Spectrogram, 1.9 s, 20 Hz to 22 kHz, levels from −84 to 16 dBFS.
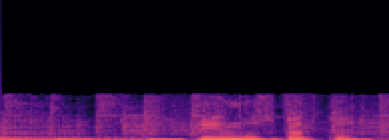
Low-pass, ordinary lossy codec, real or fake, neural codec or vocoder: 7.2 kHz; none; fake; codec, 16 kHz, 8 kbps, FreqCodec, larger model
